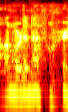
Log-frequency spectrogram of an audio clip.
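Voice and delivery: whispering. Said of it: "You have to whisper it too".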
